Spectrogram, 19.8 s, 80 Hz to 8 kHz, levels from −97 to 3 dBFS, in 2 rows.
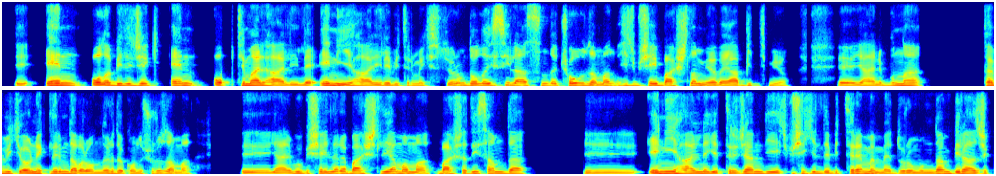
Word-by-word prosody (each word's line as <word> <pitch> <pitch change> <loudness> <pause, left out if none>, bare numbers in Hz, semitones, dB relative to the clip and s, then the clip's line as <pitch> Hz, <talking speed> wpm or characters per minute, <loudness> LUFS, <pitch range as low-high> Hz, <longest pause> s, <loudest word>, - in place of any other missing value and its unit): e 170 +1 -3 0.2
en 195 +1 +4
olabilecek 170 +3 +3
en 195 +1 0
optimal 160 +1 +4
hâliyle, 140 -2 +1
en 175 +5 +2
iyi 150 -4 +3
hâliyle 145 -1 0
bitirmek 120 -1 -6
istiyorum. 180 - -4
Dolayısıyla 180 +3 +1
aslında 180 +1 -3
çoğu 200 +3 +1
zaman 170 +3 -1
hiçbir 165 +1 -7
şey 175 -1 +1
başlamıyor 155 +2 0
veya 150 0 +1
bitmiyor. 135 -7 -9 0.5
Eee, 145 - +2
yani, 145 0 -2
buna 165 +2 0 0.6
tabii 165 +1 +2
ki 165 0 +1
örneklerim 165 +2 +2
de 160 - +3
var, 140 - +2
onları 145 +4 0
da 150 - +1
konuşuruz 145 +9 -5
ama, 155 +1 -3 0.5
eee, 155 - -1
yani, 150 +1 -2
bu 165 -1 -1
bir - - -5
şeylere 180 +4 0
başlayamama, 170 -1 +1
başladıysam 165 +4 -1
da, 165 0 0 0.5
eee, 145 0 -5
en 160 +2 +4
iyi 180 -1 +5
hâline 165 0 +1
getireceğim 165 +2 +1
diye 160 -1 +2
hiçbir 155 +2 -8
şekilde 165 -3 -2
bitirememe 150 -2 0
durumundan 145 +5 0
birazcık 160 -1 +1
160 Hz, 155 wpm, -21 LUFS, 150-175 Hz, 0.6 s, iyi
